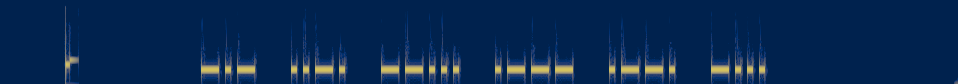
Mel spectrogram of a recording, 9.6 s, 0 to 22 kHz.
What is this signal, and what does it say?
Morse code, heard as a keyed tone, about 21 wpm, spaced as for 15 wpm, 700 Hz. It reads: KF7JPB
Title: USA Call Signs - 2x Character Spacing - 20wpm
